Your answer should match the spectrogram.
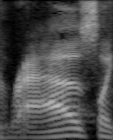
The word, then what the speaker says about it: Raz: Do I say it as Raz, like Razzle Dazzle? – Yeah, that's how I usually pronounce it.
